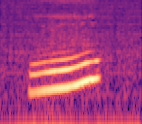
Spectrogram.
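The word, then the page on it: wu: tone 2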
